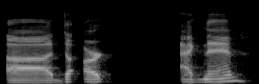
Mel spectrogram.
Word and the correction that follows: D'Artagnan: D'Artagnan? – Yeah, sure. Let's go with that.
